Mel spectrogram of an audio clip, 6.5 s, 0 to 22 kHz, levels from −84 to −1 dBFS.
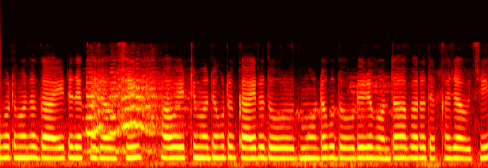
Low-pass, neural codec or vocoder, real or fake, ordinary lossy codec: none; none; real; none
